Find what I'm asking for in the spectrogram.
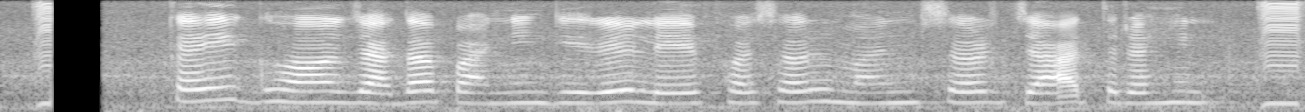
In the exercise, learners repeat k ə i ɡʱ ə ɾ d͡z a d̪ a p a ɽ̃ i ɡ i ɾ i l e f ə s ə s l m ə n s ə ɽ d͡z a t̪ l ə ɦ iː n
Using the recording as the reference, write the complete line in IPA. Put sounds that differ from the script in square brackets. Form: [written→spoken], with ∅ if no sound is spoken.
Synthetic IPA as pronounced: k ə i ɡʱ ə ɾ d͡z a d̪ a p a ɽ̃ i ɡ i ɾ [i→e] l e f ə s ə [s→∅] l m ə n s ə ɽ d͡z a t̪ [l→ɾ] ə ɦ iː n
